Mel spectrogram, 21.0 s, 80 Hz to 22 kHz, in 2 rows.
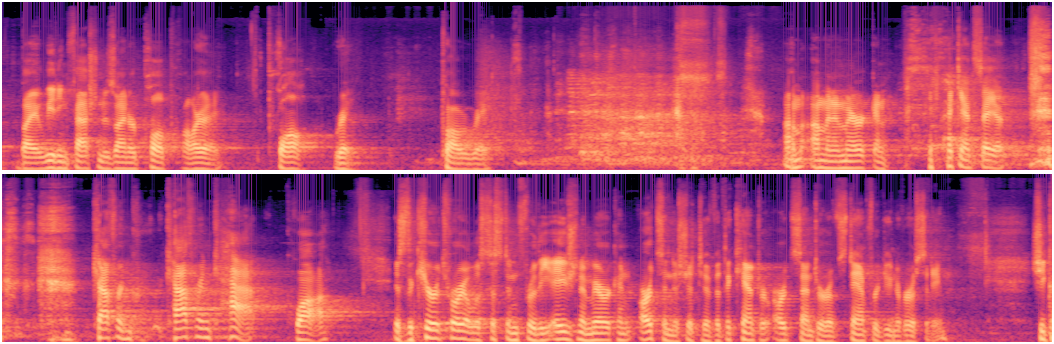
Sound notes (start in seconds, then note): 5.2 audience chuckling; 10.8 chuckling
